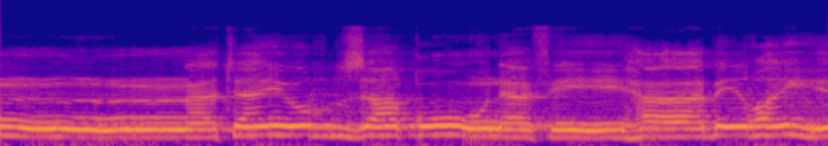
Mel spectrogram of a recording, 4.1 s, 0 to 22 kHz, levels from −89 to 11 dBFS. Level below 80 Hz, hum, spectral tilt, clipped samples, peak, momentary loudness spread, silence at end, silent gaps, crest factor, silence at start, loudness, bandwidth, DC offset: -56 dBFS; none; -6 dB/octave; under 0.1%; -12 dBFS; 3 LU; 0 s; none; 8 dB; 0 s; -19 LUFS; 11 kHz; under 0.1%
